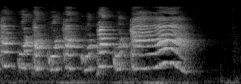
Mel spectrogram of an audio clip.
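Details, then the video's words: Parrot copying the word "papa": a quick chain of raspy, voice-like syllables flowing into a longer falling, strained note, all loud and close, ending in silence. "Papa Bolne Wala parrot/Parrot Talking"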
